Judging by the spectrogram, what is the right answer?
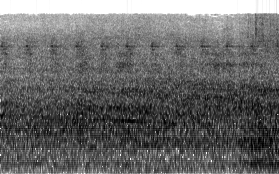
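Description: City street ambience: a steady hiss of traffic and general background noise.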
